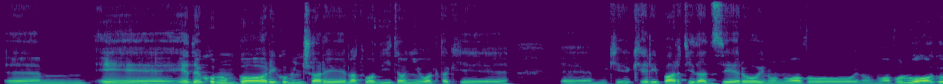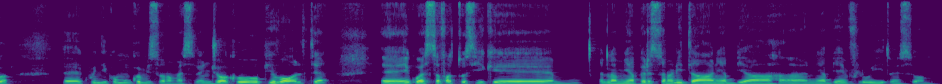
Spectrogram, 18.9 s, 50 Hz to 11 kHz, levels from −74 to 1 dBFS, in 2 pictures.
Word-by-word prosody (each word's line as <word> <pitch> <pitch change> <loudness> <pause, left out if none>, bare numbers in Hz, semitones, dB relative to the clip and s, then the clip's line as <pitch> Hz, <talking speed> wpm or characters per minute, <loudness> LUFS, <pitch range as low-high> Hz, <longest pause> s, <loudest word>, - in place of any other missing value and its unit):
uhm, 115 -2 -5
e 125 -4 -1
ed 135 -1 0
è 135 - +4
come 140 +2 +1
un 135 -1 -2
po' 135 -1 +7
ricominciare 125 0 +1
la 125 -1 +1
tua 130 -1 -1
vita 130 0 -5
ogni 130 -1 -2
volta 110 -1 -1
che 110 -3 -5 0.5
ehm 110 -1 -7
che 130 +4 -10
che 125 - -5
riparti 125 0 +2
da 120 0 +3
0 125 0 +1
in 115 - -5
un 115 0 -5
nuovo 115 -1 -1
in 110 - -11
un 115 - -10
nuovo 120 +2 -3
luogo, 140 -1 +4 0.5
ehm, 475 -1 0
quindi 130 -1 -8
comunque 130 +2 -5
mi 130 - -9
sono 125 -1 -4
messo 120 +2 -7
in 130 - -9
gioco 120 0 +3
più 145 +4 0
volte, 135 +1 +3 0.5
ehm, 115 -1 +3
e - - +2
questo - - +4
ha - - -6
fatto - - 0
sì 125 -1 -4
che 115 -3 +3 0.4
la 120 0 -1
mia 120 -1 -1
personalità 120 +1 +2
ne 115 - -4
abbia 105 +1 -1
ne 115 0 -10
abbia 110 +2 -4
influito 110 0 -7
insomm 105 0 -9
120 Hz, 170 wpm, -24 LUFS, 115-130 Hz, 0.5 s, po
